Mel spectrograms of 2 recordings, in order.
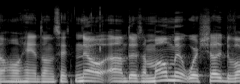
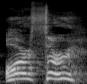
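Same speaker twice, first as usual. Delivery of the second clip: Dutch van der Linde voice; 11 semitones higher than usual. Retold or imitated. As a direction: say it like Dutch calling Arthur. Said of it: "how does he say it?".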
